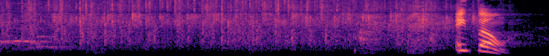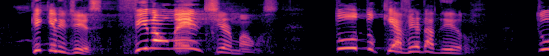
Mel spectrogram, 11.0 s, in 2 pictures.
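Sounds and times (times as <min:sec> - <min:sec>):
audience applause: 0:00.0 - 0:04.8
speech: 0:04.6 - 0:05.2, 0:05.8 - 0:10.3.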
